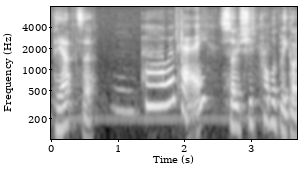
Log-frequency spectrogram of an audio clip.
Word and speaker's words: piazza: I would say terrazzo, as the word piazza in Italian is pronounced piazza.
